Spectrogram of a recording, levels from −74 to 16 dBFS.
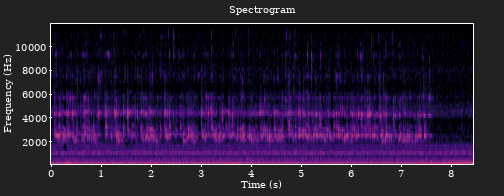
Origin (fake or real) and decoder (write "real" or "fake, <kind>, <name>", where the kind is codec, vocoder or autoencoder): fake, vocoder, Vocos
